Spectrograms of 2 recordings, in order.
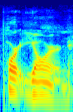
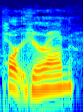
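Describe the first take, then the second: First: The second word is squeezed into one syllable. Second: The second word has two full syllables. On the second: "Do you go to"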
